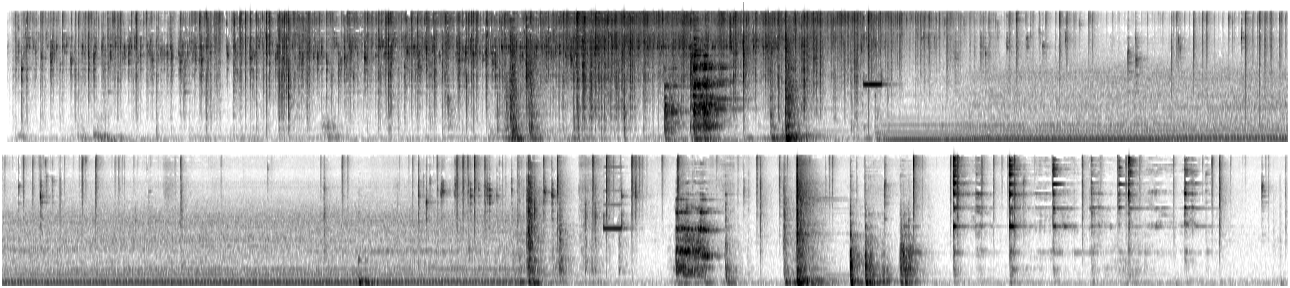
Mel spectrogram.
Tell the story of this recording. I fried some oil in the pan and stirred it with a spoon. I then put a plate in the microwave and let it heat up. I started eating.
